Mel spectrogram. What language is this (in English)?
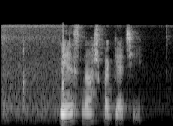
German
